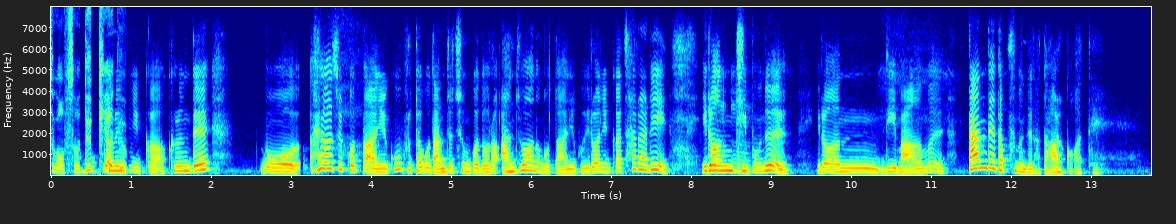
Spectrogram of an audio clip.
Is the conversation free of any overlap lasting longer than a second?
Yes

